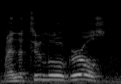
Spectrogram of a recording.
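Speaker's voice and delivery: usual speaking voice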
